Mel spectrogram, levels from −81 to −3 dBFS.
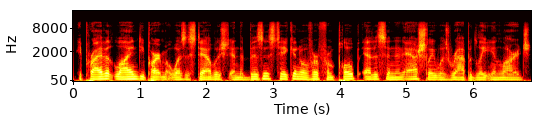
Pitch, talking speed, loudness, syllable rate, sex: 115 Hz, 165 wpm, -19 LUFS, 5.6 syllables/s, male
